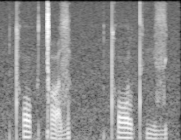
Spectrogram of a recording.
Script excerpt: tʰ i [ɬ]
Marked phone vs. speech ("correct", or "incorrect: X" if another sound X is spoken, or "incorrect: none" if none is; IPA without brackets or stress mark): incorrect: z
